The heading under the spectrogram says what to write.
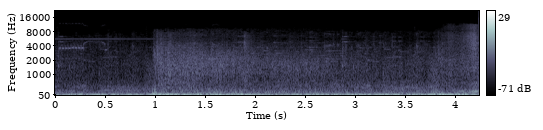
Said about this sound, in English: Oh dear, lots of other explosions. Lots of other stuff happening. And Eddie exploded! Oh no, Eddie!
